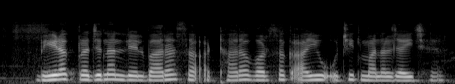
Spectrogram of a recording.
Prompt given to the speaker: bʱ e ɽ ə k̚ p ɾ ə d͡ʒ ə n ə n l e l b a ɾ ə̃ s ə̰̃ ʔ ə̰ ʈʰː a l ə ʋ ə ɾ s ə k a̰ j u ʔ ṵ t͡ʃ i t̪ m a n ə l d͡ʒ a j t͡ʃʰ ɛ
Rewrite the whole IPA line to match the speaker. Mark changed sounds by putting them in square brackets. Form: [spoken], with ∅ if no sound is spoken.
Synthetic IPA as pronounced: bʱ e ɽ ə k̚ p ɾ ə d͡ʒ ə n ə n l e l b a ɾ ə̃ s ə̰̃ ʔ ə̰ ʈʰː a [ɾ] ə ʋ ə ɾ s ə k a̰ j u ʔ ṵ t͡ʃ i t̪ m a n ə l d͡ʒ a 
